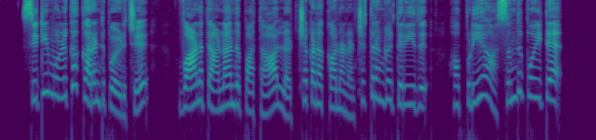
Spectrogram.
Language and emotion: Tamil, surprised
